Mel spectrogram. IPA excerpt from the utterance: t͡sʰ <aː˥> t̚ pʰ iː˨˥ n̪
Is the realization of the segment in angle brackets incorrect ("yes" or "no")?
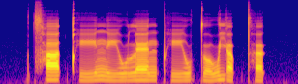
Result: no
